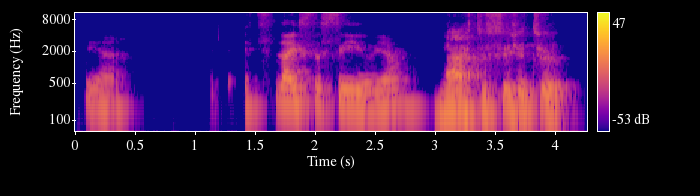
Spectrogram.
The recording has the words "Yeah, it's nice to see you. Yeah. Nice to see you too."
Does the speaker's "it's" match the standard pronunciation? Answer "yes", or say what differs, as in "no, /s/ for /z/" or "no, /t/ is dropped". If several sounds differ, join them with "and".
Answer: yes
